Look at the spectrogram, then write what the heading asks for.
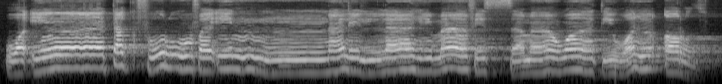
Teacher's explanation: میم اور واو دونوں میں کھڑا زبر ہے، دونوں کو 1 الف کے برابر کھینچیں گے۔ والارض را کو پور پڑھیں گے اور ضاد کو بھی یہاں پر پور پڑھیں گے · للہ اللہ کے لام کو باریک پڑھیں گے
